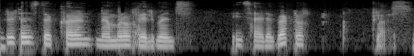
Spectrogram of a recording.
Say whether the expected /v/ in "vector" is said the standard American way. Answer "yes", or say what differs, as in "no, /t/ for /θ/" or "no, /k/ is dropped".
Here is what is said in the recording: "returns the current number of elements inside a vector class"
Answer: no, /b/ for /v/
